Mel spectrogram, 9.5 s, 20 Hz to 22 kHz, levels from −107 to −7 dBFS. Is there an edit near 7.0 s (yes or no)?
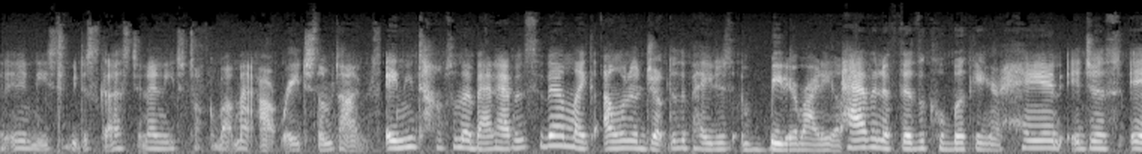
yes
